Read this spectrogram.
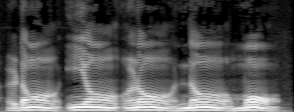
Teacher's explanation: नासिक्य, नासिका यानी कि नाक का इसमें प्रयोग किया जाता है इन वर्णों का उच्चारण करते समय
